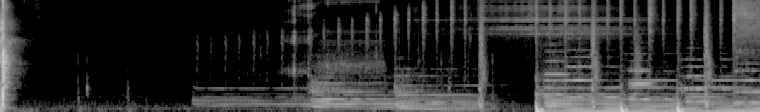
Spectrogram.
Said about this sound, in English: All right, I'm recording. Give me a clap on three. One, two, three.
